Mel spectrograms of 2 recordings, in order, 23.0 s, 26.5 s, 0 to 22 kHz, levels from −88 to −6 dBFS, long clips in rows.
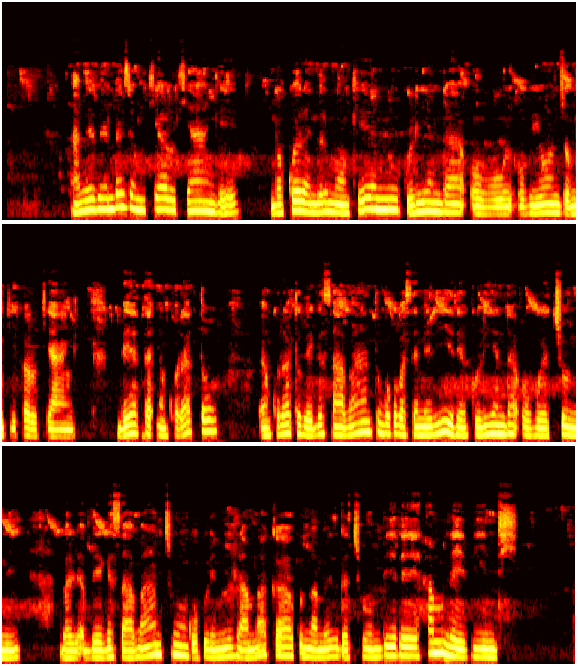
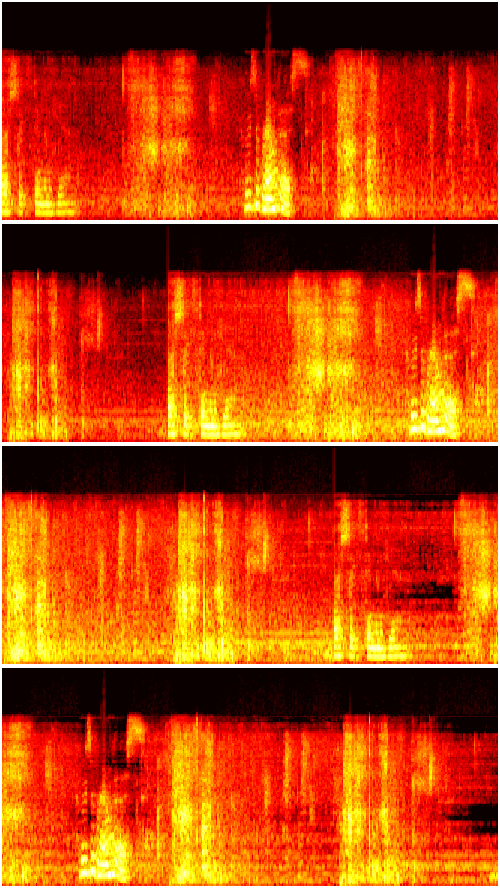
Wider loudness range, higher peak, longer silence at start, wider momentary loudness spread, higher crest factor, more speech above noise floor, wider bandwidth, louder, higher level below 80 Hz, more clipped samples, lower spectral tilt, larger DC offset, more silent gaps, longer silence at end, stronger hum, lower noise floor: second, 3 LU vs 10 LU; second, -6 dBFS vs 0 dBFS; first, 0.25 s vs 0 s; second, 7 LU vs 21 LU; about the same, 14 dB vs 18 dB; first, 51 dB vs 27 dB; about the same, 9.2 kHz vs 9.4 kHz; second, -20 LUFS vs -17 LUFS; second, -58 dBFS vs -44 dBFS; neither; first, -6.5 dB/octave vs -4.5 dB/octave; neither; neither; first, 0.8 s vs 0 s; neither; first, -70 dBFS vs -41 dBFS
